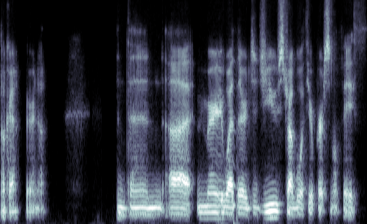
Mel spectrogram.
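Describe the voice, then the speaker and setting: Very deep-voiced man running a game. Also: completely flat delivery, moderate pace, vocal fry, muffled recording. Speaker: game master of a tabletop roleplaying session. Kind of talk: casual wrap-up talk with players.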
